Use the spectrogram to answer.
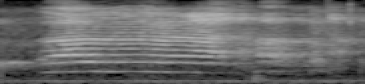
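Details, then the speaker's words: One sustained, clear, tonal wailing cry from an unwell young child, fading at the end over quiet room noise, recorded while the parent is also sick; infant crying. "you can hear coop crying he's not well either"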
